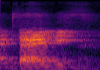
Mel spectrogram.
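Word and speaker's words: ptyalin: एक होता है टलिन। सर आप भी गलती लिखे टाइन। टलीन तो टी से होना चाहिए। नहीं बच्चा पी साइलेंट होता है हिंदी इतना सही है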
